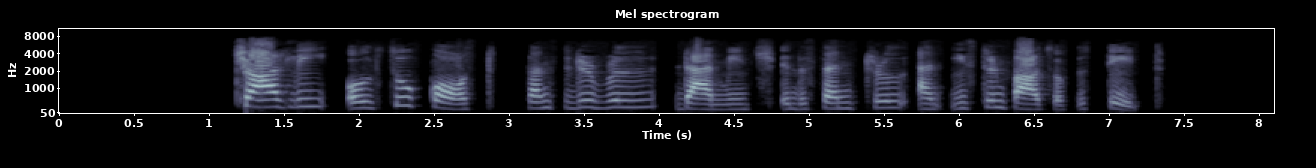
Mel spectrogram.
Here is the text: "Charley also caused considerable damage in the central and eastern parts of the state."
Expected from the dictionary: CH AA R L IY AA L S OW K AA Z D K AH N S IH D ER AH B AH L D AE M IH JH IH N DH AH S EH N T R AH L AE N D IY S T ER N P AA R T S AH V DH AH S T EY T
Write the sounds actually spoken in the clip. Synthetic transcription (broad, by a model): CH AA R L IY AA L S OW K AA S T K AH N S IH D ER AH B AH L D AE M IH JH IH N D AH S EH N T R AH L AE N D IY S T ER N P AA R T S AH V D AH S T EY T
